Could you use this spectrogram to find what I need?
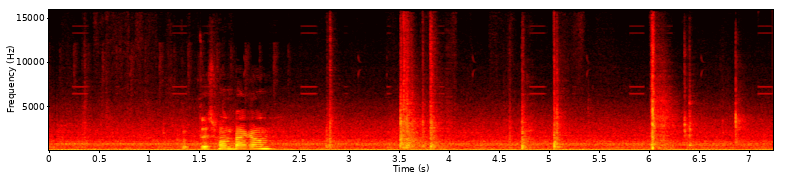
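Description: A metal cover scrapes and clanks as it is set down and slid shut.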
